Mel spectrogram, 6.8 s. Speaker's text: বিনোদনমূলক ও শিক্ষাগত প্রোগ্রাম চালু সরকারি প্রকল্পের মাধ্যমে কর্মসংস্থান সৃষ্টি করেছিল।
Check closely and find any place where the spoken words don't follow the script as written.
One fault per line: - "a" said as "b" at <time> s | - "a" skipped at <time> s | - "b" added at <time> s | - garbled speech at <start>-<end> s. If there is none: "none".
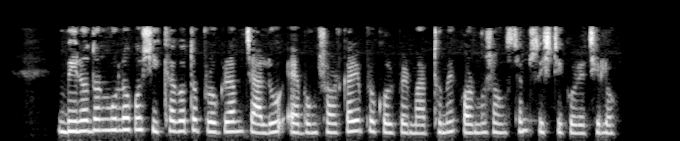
- "এবং" added at 3.0 s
